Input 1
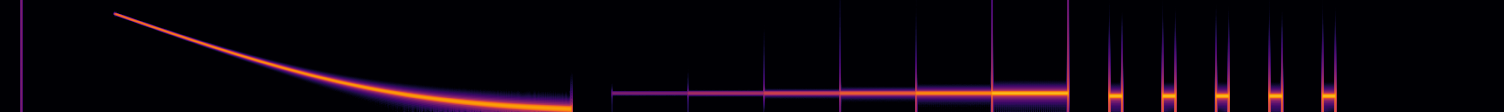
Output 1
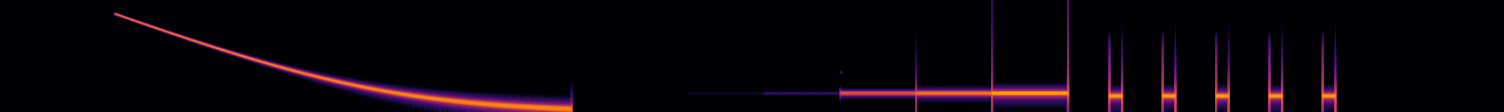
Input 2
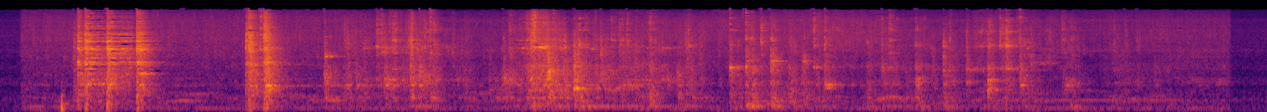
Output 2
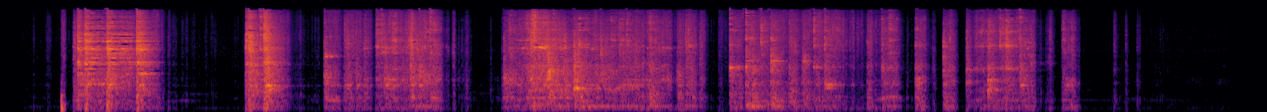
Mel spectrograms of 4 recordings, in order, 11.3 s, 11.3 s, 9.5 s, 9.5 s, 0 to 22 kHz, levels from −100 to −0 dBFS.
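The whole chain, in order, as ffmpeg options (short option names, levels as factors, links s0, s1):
-af "agate=range=0.0251:threshold=0.00631:ratio=16:release=26:detection=peak,volume=0.596"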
